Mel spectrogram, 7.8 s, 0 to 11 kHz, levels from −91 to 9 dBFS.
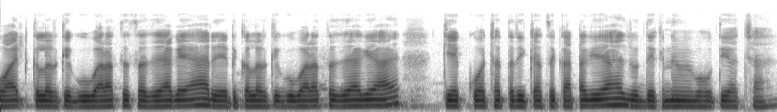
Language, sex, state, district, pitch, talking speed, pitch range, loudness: Hindi, male, Bihar, Patna, 125 Hz, 240 wpm, 120-125 Hz, -14 LUFS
